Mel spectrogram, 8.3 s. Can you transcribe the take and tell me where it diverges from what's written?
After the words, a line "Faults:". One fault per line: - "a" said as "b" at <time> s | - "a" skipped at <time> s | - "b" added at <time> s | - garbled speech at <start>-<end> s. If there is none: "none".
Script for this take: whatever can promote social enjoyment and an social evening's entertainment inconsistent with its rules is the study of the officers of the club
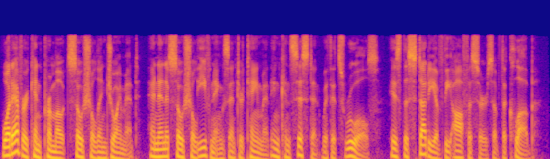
whatever can promote social enjoyment and an social evening's entertainment inconsistent with its rules is the study of the officers of the club
Faults:
none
